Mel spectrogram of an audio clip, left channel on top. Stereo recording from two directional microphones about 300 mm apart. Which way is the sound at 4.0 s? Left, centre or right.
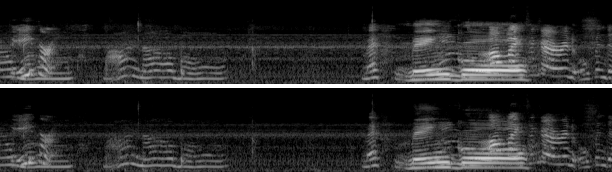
Centre.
